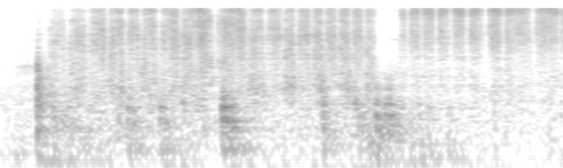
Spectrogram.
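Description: A stick of compressed charcoal rubbed and scraped across the drawing surface in repeated strokes, making a faint, dry, scratchy sound as it lays down a dark black mark.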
